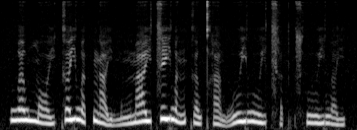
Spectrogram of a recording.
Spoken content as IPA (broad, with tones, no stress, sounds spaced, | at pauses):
w ɐ˥ w m ɔː˨ j k ɐ˥ j w ɐ˨˥ k̚ ŋ aː˨˩ j m ʊ˨˧ ŋ m aː˥ j t͡s e˥ j w ɐ˨˥ ŋ k ɐ˨ w kʰ aː˨˩ m w uː˥ j w uː˧ j t͡sʰ ɐ˨ k̚ t͡sʰ uː˥ j w ɐ˧ j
